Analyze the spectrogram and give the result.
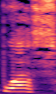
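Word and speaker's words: poisson: তাহলে আমি এখানে যখন এস দুইটা দিয়েছি, পোয়াস লিখেছি যেটার অর্থ হলো মাছ, আর এইখানে একটা এস দিয়েছি যেটার উচ্চারণ হবে জ, পোয়াজ যেটার অর্থ হবে বিষ।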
